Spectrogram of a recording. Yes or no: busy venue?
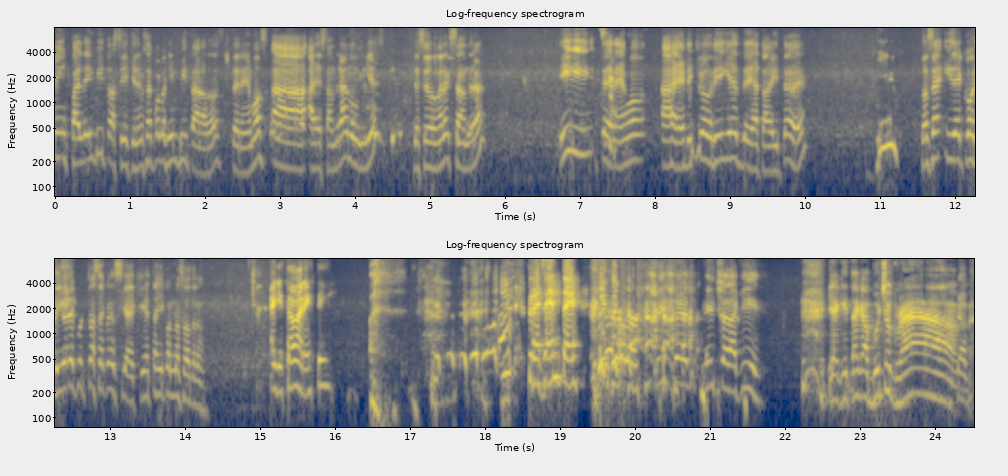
yes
